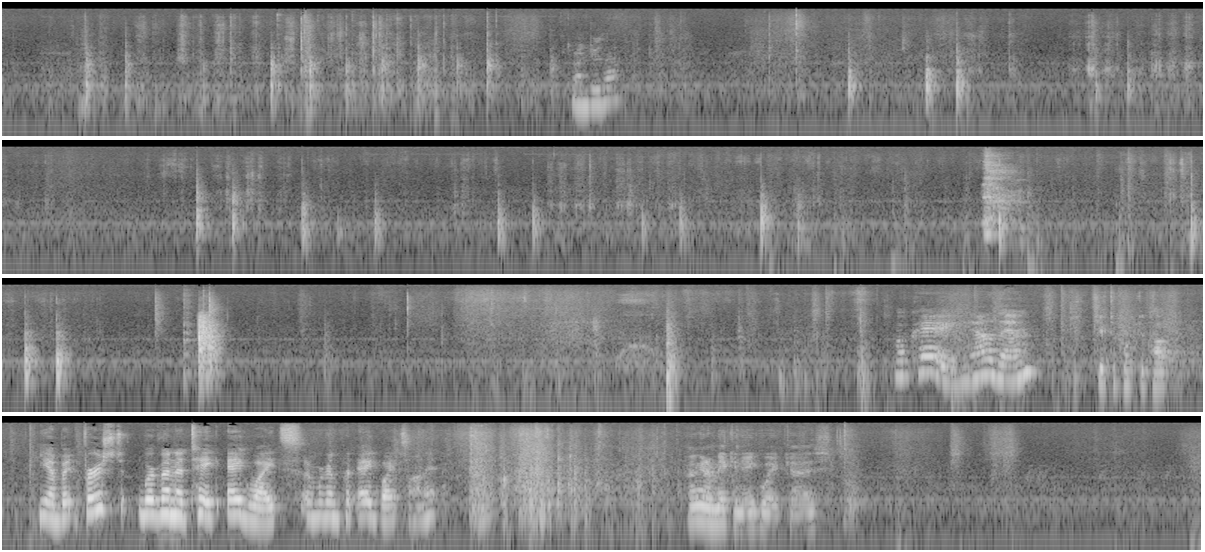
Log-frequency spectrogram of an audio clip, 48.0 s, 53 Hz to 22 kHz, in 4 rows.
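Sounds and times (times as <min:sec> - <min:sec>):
knife clicking and scraping crust: 0:00.8 - 0:05.3, 0:09.6 - 0:12.6, 0:13.5 - 0:15.4, 0:16.4 - 0:20.2.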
